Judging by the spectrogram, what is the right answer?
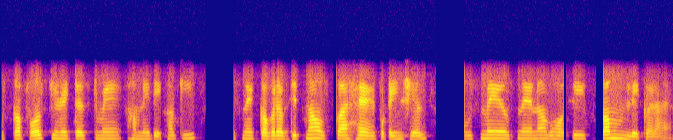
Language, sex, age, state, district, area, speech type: Hindi, female, 45-60, Madhya Pradesh, Jabalpur, urban, conversation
